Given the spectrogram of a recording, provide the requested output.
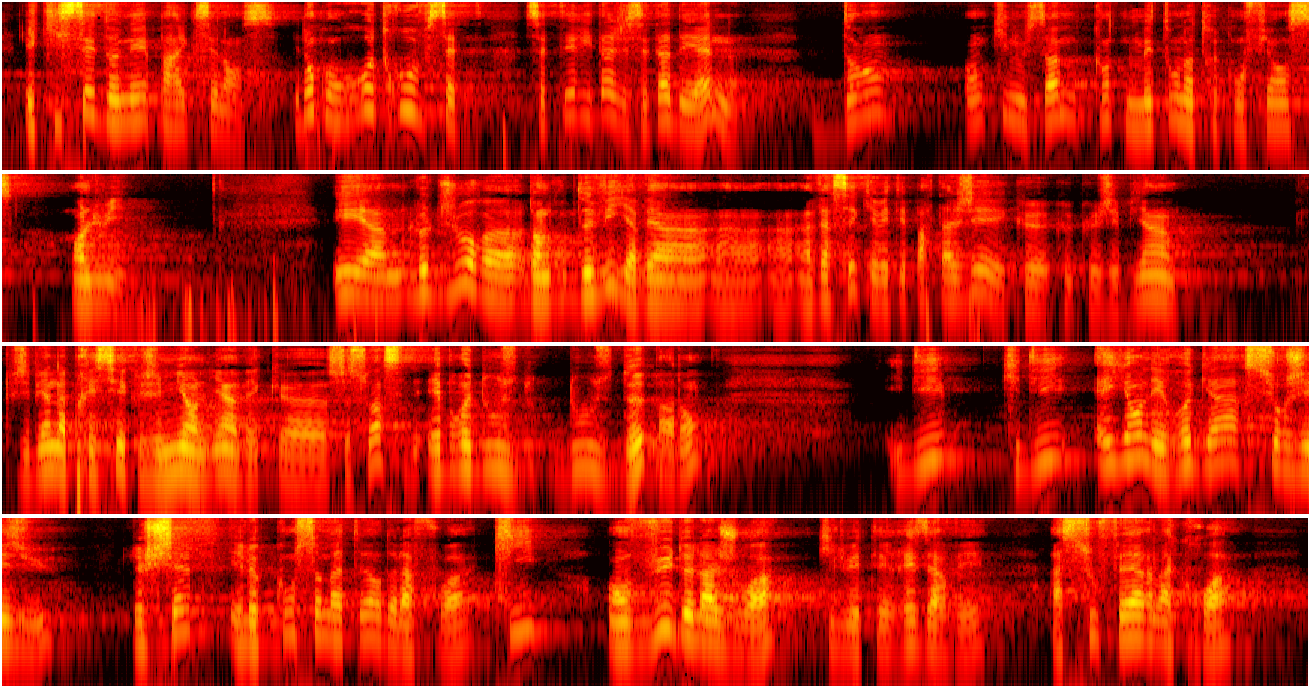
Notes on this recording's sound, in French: Enregistré à l'église CVV, le 07/02/2021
